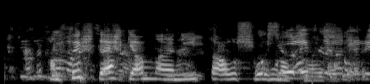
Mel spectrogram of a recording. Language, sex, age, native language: Icelandic, male, 13, Icelandic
